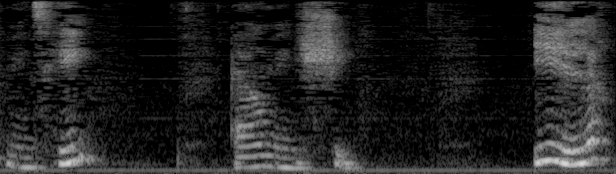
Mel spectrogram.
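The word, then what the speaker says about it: ils: Il, with an S at the end, which actually sounds exactly the same as that one.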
